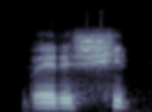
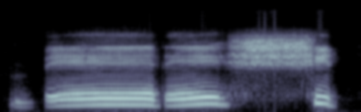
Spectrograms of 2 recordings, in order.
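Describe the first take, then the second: First: Said in the usual way. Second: "Bereshit" drawn out very slowly and higher, be-re-SHIT, each syllable held; teacher models "Bereshit" slowly for students; slow model pronunciation. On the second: Shown as a demonstration. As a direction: stretch "Bereshit" syllable by syllable for learners. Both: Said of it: "lo leeríamos de la siguiente forma".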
